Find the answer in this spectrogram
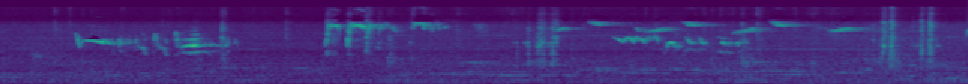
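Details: Tame male Yellow-rumped flycatcher singing steadily in a breeding cage; short high chirps and slurred whistles come in scattered bursts, with thin sweeping notes later and a soft background of other birds.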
